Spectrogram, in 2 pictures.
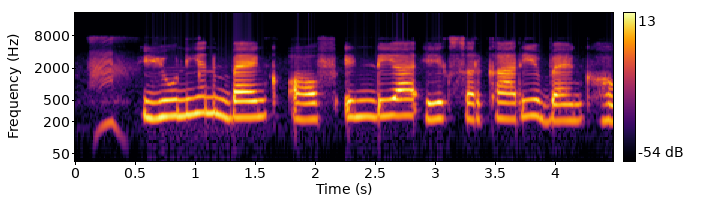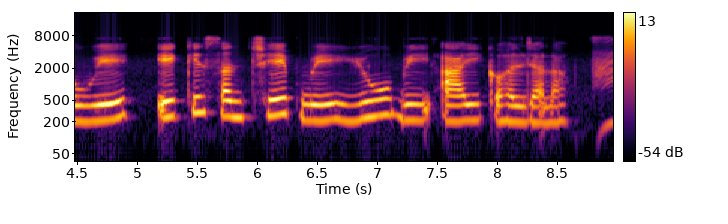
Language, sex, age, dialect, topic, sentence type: Bhojpuri, female, 18-24, Western, banking, statement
